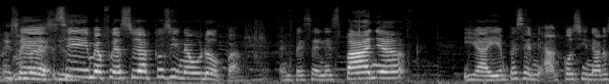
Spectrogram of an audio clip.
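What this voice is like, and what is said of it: Strong Colombian Spanish accent. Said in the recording (Spanish): “mantienes un acento tremendo”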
